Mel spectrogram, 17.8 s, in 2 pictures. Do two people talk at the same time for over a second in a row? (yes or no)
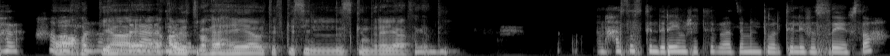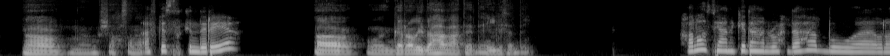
yes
